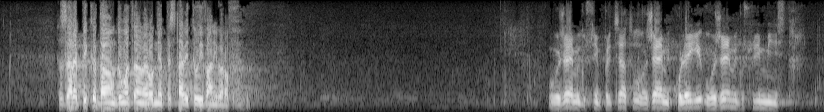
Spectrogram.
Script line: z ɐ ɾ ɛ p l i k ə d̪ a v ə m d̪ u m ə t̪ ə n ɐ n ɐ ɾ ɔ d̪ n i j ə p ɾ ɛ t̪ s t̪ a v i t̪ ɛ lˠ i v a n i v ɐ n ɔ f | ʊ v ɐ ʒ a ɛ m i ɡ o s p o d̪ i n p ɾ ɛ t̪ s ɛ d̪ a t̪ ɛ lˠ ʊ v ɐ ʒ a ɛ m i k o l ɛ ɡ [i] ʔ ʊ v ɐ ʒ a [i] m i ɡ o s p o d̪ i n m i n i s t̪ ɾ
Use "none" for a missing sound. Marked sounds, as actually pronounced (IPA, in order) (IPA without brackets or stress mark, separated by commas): i, ɛ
